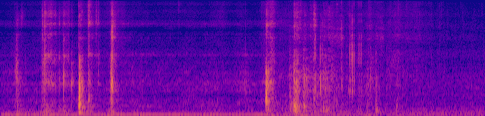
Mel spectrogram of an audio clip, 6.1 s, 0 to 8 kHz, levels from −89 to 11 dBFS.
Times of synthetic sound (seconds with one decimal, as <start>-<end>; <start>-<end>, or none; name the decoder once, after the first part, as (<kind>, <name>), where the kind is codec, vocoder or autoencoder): 0.0-3.5 (codec, SNAC)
